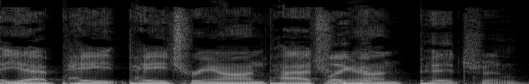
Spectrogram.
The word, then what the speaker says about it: Patreon: the patreon I said I used to call it patreon like General patreon yeah that's how I thought you pronounced it and then somebody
